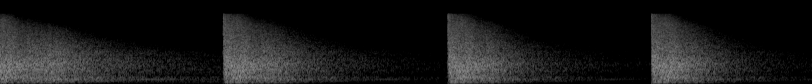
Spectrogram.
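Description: Smith & Wesson Model 915 9mm semi-automatic pistol firing four single shots, about two seconds apart, each one dying away in a long echo.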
